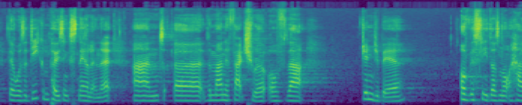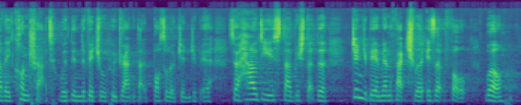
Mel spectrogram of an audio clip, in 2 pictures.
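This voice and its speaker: A woman lawyer giving a conference talk, explaining legal ideas plainly with light, self-aware humor. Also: fairly low pitch. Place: large conference hall stage. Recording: long reverb of a big hall.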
